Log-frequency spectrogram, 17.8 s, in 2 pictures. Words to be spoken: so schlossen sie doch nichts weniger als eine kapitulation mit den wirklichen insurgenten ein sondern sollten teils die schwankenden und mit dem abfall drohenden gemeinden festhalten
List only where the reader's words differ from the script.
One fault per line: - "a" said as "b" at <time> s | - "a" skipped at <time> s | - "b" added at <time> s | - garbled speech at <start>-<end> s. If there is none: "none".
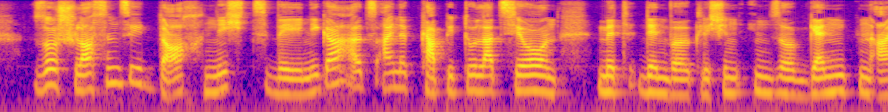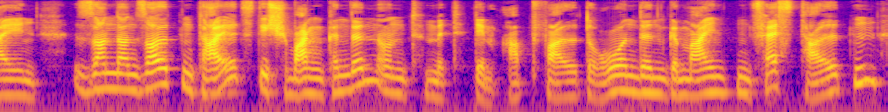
none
